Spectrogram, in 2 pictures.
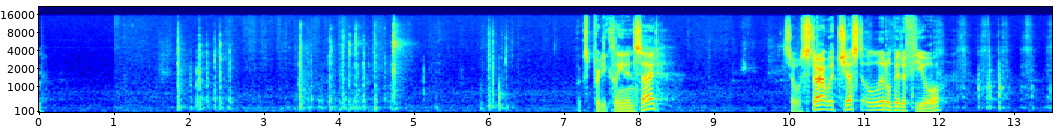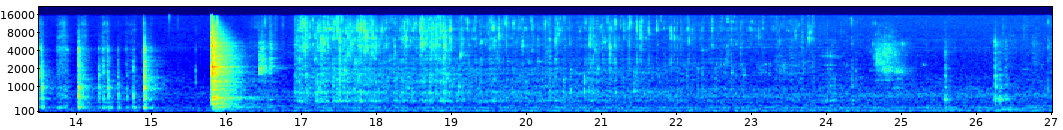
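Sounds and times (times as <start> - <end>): sharp clunk: 15.8 - 16.5
gasoline pouring into tank: 16.9 - 25.1.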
